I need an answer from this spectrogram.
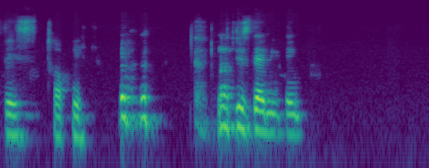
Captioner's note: laughs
